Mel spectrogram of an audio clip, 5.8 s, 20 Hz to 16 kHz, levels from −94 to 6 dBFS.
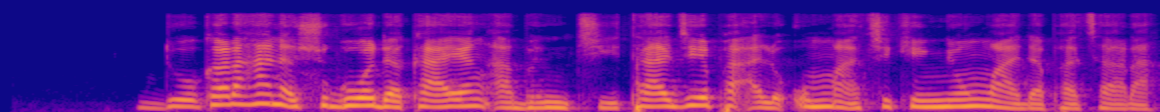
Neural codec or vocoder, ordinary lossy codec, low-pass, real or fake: vocoder, 22.05 kHz, 80 mel bands, WaveNeXt; none; 9.9 kHz; fake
